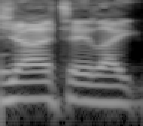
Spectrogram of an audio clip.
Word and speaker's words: Dejounte: DeJounte, like Dijon Mustard. – Is it because he spells it with a J as opposed to a G that throws you off? – Yeah, is that like a silent J, like DeJounte? Like, I think, between that and just the... – Because like Jean, DeJounte.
